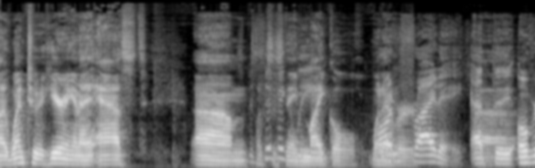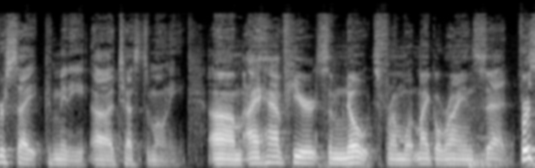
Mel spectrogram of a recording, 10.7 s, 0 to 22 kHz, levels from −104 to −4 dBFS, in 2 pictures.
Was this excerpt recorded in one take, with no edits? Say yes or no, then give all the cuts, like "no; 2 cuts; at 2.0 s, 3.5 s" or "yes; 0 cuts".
yes; 0 cuts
